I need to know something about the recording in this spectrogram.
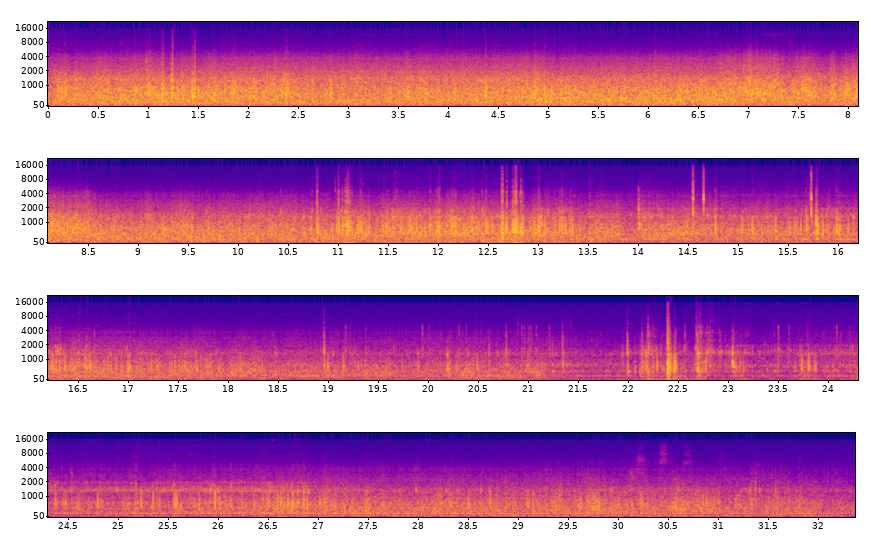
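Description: Wind buffeting the microphone of a moving camera, mixed with the rumble of wheels rolling over brick paving stones. The noise is strongest at first and eases off later, with scattered clicks and a short cluster of knocks a little past two-thirds of the way in.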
